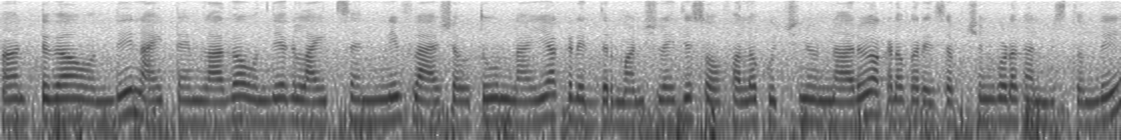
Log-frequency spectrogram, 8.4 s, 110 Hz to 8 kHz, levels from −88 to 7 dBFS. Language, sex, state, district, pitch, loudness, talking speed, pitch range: Telugu, female, Andhra Pradesh, Visakhapatnam, 185 Hz, -20 LUFS, 170 wpm, 180-195 Hz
